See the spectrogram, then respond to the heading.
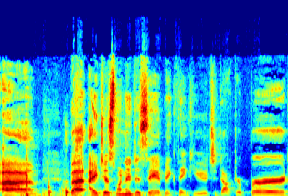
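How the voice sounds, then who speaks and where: A loud woman's voice at a medium pitch with ordinary pitch variation, audible room echo, and noticeable background noise. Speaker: foundation representative and melanoma survivor. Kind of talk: conference remarks. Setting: conference hall with audience and microphone.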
